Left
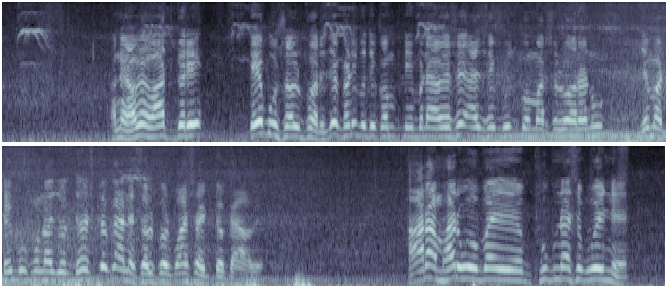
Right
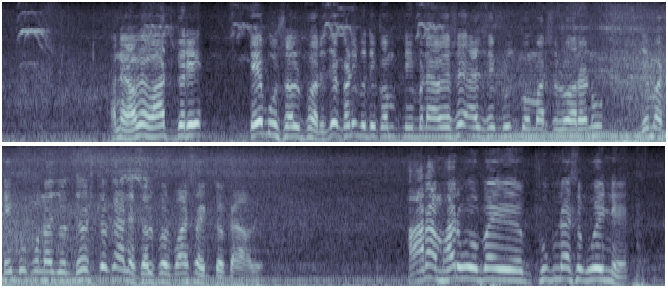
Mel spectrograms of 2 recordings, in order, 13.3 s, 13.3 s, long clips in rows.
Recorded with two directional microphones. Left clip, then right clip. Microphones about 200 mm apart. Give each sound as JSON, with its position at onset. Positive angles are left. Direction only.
{"t": 1.1, "sound": "speech", "side_deg": 5}
{"t": 10.7, "sound": "speech", "side_deg": 15}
